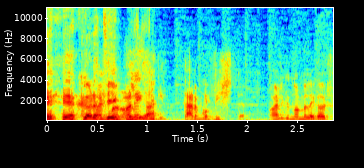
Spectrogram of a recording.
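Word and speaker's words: Târgoviște: cidades maiores de Valáquia ou de de de dargovista. Targovista.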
